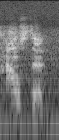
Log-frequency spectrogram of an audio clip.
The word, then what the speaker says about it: Houston: This is spelled Houston, but it is pronounced Houston.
